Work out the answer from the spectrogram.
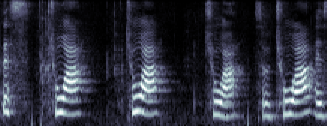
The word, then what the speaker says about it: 좋아: 좋아, 좋아, 좋아. So 좋아 is the present tense of 좋다. So this one is pronounced 좋다, and this one is pronounced 좋아.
